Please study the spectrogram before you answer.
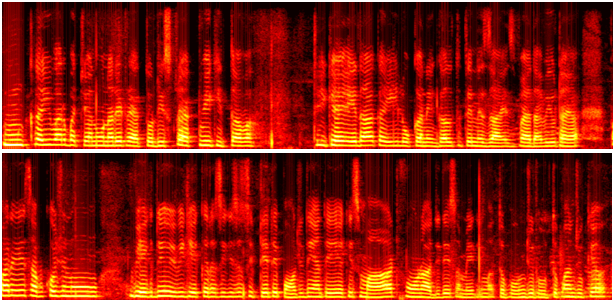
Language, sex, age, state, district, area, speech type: Punjabi, female, 30-45, Punjab, Tarn Taran, urban, spontaneous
